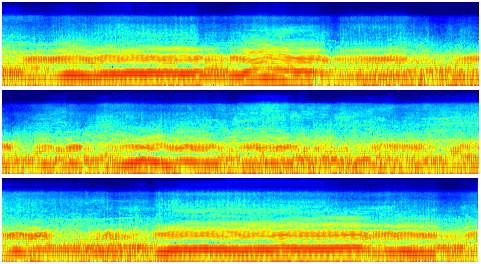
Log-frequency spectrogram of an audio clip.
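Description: A dirt bike engine revs hard close by, rising and falling as the rider shifts gears.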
